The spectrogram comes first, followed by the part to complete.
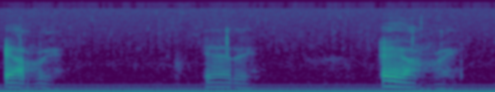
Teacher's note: what you're doing is you're rolling your tongue as you say arrey arrey arrey it's takes some practice some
